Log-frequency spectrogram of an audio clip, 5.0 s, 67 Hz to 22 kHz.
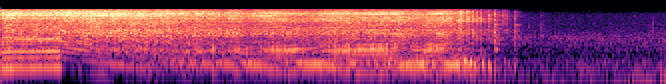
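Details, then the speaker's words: Chinese 4518 chainsaw just after carburetor replacement, started and revved: clean steady rising buzz, holds high speed, drops smoothly to idle; runs normally. "работает нормально подписывайтесь на наш канал всем удачи пока"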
